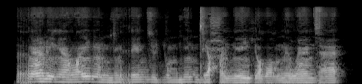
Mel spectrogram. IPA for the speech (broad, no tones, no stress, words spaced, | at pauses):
ræ̃ɽĩlʲæ̃ lˠĩʎõ ŋɡẽrenzy ʎombĩ ndeħẽ nẽʎʉlˠolˠnĩw æ̃nzæ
